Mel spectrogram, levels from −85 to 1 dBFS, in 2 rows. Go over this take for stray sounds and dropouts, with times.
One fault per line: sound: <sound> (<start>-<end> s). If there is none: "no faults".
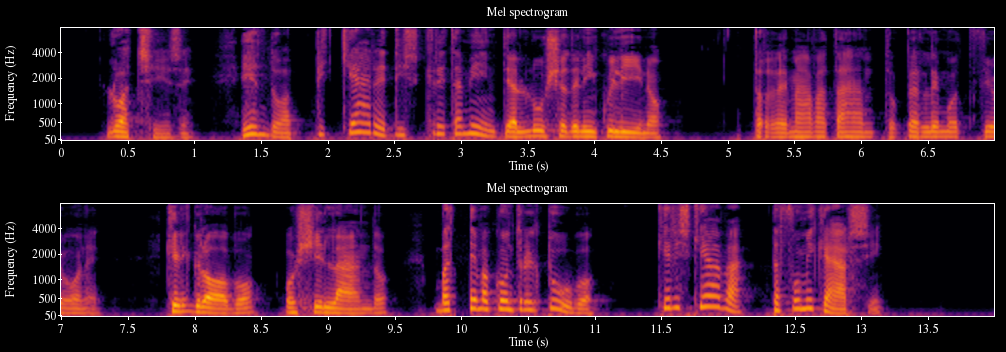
sound: dropout (10.0-10.1 s)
